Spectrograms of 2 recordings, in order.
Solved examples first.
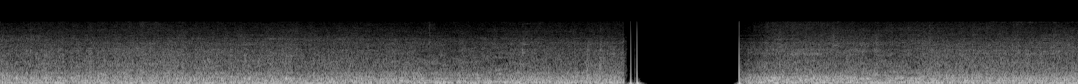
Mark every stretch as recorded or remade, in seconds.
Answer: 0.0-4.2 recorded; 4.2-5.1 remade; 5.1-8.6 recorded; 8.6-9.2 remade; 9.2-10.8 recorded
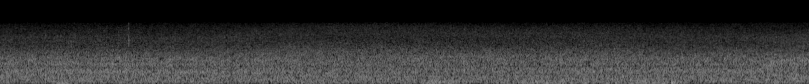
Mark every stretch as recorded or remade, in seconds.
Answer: 0.0-0.6 remade; 0.6-1.5 recorded; 1.5-3.3 remade; 3.3-6.2 recorded; 6.2-8.1 remade

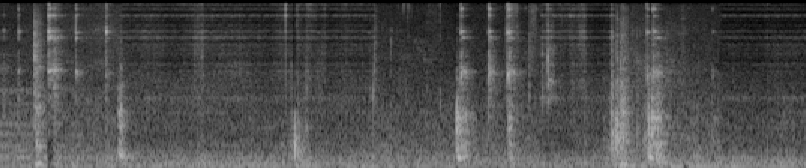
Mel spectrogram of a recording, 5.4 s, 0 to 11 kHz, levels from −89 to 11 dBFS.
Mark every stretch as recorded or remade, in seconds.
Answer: 0.0-0.8 recorded; 0.8-2.5 remade; 2.5-3.6 recorded; 3.6-4.1 remade; 4.1-4.8 recorded; 4.8-5.4 remade

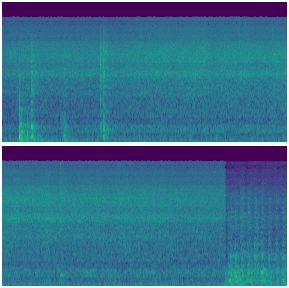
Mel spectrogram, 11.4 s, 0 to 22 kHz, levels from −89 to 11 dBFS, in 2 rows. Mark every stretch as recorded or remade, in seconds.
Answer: 0.0-1.9 recorded; 1.9-4.4 remade; 4.4-5.0 recorded; 5.0-6.9 remade; 6.9-9.0 recorded; 9.0-10.1 remade; 10.1-11.4 recorded

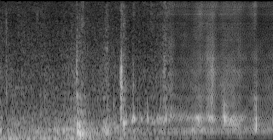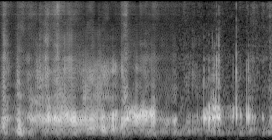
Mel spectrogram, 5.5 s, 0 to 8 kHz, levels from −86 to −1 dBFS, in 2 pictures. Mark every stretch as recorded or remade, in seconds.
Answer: 0.0-1.7 recorded; 1.7-4.5 remade; 4.5-5.5 recorded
